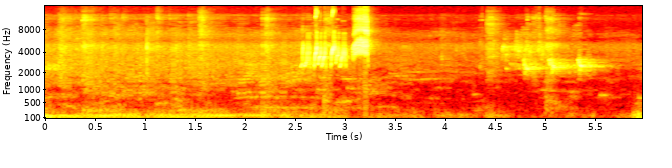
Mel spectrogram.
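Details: Full sharp nyerecet song of a scarlet minivet: a couple of loud, shrill high bursts near the middle, then softer descending whistled notes, all above a low droning hum.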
